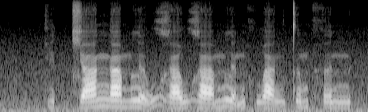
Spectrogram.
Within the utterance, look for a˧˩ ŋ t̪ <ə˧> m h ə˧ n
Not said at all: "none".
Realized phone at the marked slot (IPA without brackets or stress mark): ə˧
